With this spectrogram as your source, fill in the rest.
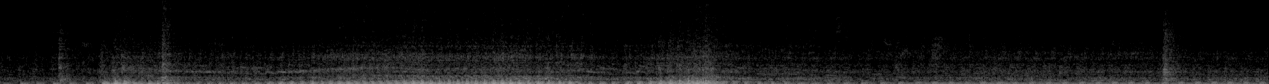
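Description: A motorcycle engine idles with a rhythmic putter, briefly revving louder in the middle before settling back to a steady idle nearby.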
